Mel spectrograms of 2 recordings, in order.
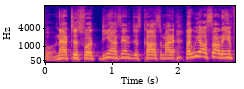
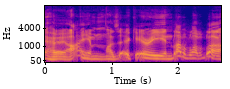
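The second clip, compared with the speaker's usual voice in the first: put-on formal newscaster voice, quieter; 2 semitones lower, 4 dB quieter than usual. Retelling how he spoke in the news interview: imitating Isaiah Carey's news voice. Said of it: "but he went".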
